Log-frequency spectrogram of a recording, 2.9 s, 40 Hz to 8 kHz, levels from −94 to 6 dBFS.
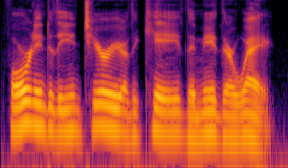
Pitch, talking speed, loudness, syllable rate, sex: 120 Hz, 230 wpm, -16 LUFS, 5.5 syllables/s, male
